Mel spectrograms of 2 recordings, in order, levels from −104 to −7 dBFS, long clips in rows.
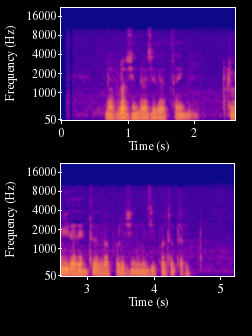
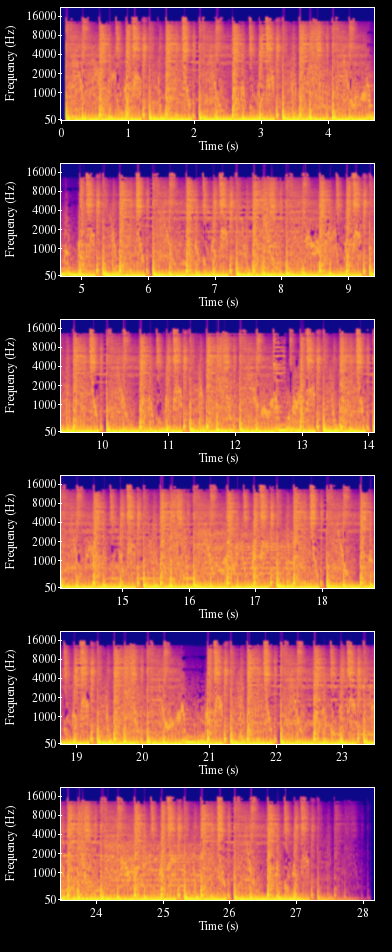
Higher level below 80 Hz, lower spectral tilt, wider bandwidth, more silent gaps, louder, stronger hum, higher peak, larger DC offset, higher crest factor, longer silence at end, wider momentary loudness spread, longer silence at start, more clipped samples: second, -72 dBFS vs -12 dBFS; first, -8 dB/octave vs -4.5 dB/octave; second, 10.5 kHz vs 16 kHz; neither; second, -37 LUFS vs -11 LUFS; neither; second, -18 dBFS vs 0 dBFS; neither; first, 20 dB vs 10 dB; first, 0.65 s vs 0.4 s; first, 13 LU vs 2 LU; first, 0.65 s vs 0.05 s; second, under 0.1% vs 0.1%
